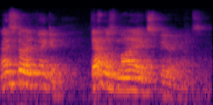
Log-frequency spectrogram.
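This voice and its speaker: A man doing a stand-up comedy set on a theater stage, telling a story with animated delivery that bursts into loud stretches. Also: fairly high pitch, unhurried. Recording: echoey room from far off.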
